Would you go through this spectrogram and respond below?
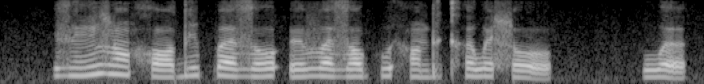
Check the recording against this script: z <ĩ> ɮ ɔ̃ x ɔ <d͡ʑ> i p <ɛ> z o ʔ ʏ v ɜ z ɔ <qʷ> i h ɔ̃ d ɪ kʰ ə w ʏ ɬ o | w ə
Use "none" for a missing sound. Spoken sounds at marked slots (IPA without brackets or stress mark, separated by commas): ĩ, d, ɜ, kʷ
